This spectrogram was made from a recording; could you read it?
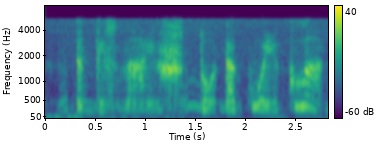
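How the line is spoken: Hissing. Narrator (Russian): зашипела Зинаида

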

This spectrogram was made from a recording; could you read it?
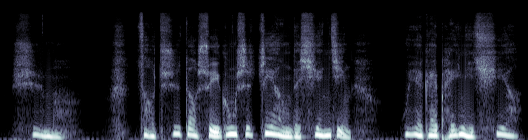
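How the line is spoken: Soft sigh. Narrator (Chinese): 李红秀轻轻地叹了一口气说

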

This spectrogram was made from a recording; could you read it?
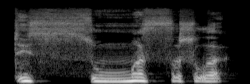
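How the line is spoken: Furious old man hissing. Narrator (Russian): прошипел сквозь плотно сжатые зубы побагровевший патриарх

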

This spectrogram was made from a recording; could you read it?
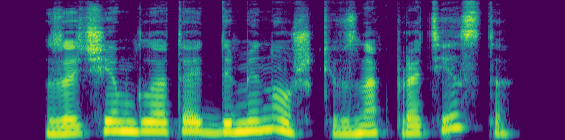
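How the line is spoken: Plain. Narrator (Russian): спросил он

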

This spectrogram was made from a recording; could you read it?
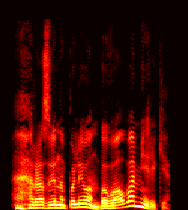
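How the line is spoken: Skeptical hum. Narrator (Russian): хмыкнул

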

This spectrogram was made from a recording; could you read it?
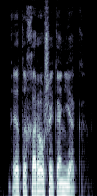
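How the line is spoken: Gloomy. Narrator (Russian): мрачно сказал он

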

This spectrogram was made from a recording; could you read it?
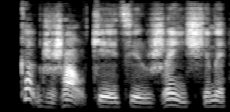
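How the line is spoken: Timid mutter. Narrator (Russian): пробормотал кардинал, сам не из храброго десятка

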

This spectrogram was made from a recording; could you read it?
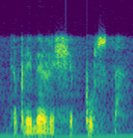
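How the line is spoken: Whisper. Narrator (Russian): прошептала Беронис

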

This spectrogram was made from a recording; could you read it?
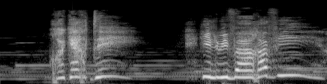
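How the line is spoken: Messenger exclaiming. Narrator (French): s'écria un messager

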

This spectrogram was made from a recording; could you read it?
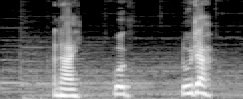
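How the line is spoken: Shouting. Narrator (Vietnamese): Cô Tư hét lên

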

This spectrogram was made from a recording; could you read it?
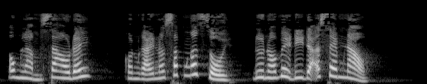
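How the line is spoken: Hurried, irritated snap. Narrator (Vietnamese): Bà Hòa vội vã lao đến gắt lên

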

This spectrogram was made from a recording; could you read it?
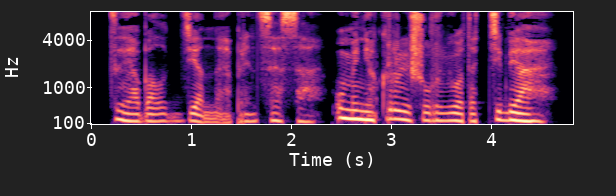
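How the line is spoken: Passionate whisper. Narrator (Russian): жаркий шепот

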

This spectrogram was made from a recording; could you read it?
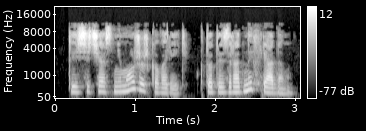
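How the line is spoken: Young woman asking. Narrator (Russian): поинтересовалась девушка

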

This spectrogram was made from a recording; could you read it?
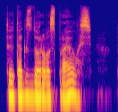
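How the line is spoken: Muttered. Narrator (Russian): пробормотал он

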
